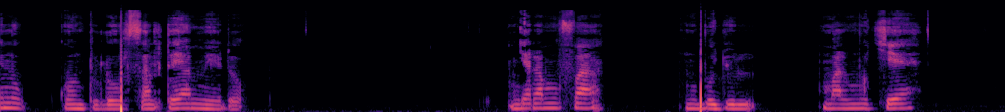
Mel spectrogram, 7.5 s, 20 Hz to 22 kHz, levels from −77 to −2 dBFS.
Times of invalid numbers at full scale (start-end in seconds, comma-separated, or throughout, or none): 0.90, 5.25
